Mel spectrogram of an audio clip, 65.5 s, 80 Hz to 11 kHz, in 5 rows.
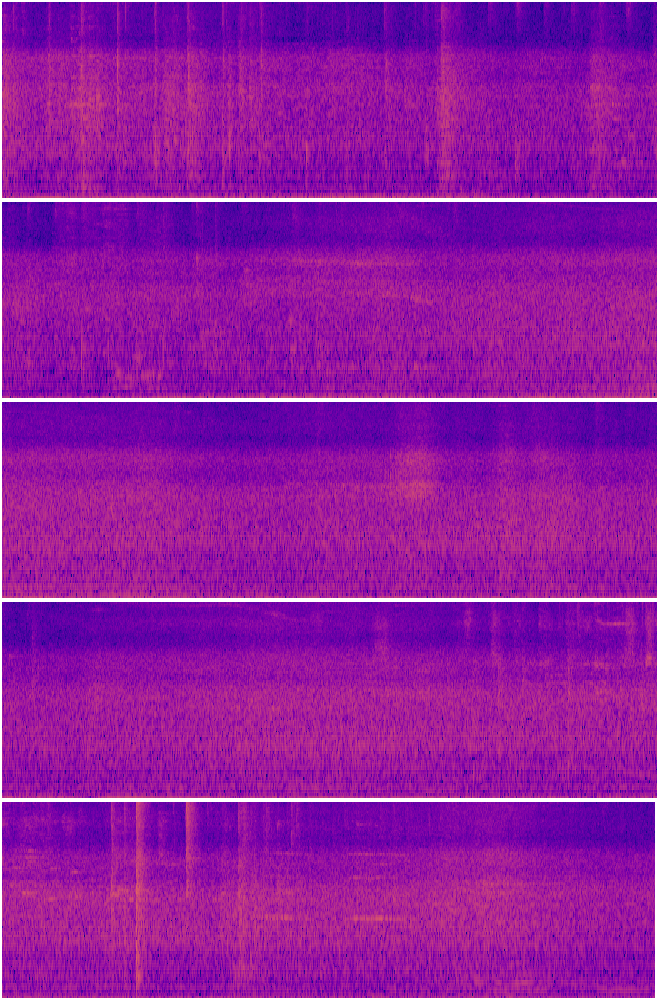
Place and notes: Walking from the station platform, Walking to the station exit direction
Zuoying District, Kaohsiung City, Taiwan, 15 May 2014, 10:48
